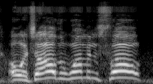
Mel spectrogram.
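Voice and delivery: high, loud mocking voice of a blaming guy; mocking whiny guy. A man mocking guys who blame their women, high and loud. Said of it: "one of those guys that says".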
